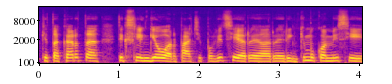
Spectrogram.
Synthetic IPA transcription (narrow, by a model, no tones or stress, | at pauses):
kʲɪt̪ɐkɐrt̪ɑt̪ʲɪksʲlʲɪŋʲɡʲɛʊɐrpɑːt͡ʃʲɛpoːlʲɪtsʲɪjɛɐɾɐrɾʲɪŋʲkʲɪmuːkoːmʲɪsʲɪjɛɪ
